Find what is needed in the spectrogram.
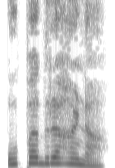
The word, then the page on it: ಉಪಗ್ರಹಣ: upa grahaṇa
